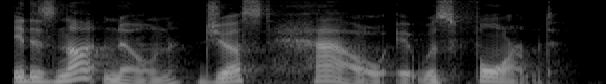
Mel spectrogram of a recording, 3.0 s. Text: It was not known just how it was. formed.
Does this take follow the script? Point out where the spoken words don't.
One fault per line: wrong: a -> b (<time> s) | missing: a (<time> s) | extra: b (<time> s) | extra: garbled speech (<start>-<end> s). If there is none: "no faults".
wrong: was -> is (0.2 s)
